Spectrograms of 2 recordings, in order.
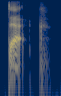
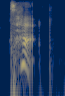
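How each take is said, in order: First: The first consonant has no puff of air. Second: The first consonant has a puff of air. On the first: The speaker calls it wrong. "if I swapped those sounds and said dack" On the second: The speaker calls it right. "instead of tack"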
